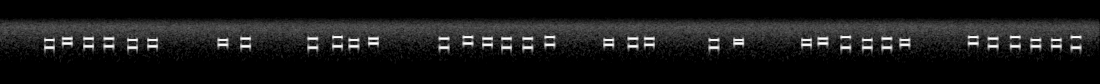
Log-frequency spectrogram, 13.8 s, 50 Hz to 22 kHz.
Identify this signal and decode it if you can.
DTMF, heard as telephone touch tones, dialled by hand, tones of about 120 ms. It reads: 105514 75 2640 2#8229 758 1* 703127 #56443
